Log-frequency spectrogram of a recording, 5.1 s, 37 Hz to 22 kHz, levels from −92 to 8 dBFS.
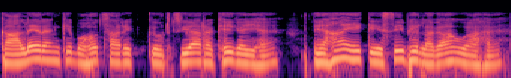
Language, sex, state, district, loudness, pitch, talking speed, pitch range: Hindi, male, Jharkhand, Ranchi, -15 LUFS, 140 Hz, 190 wpm, 135-160 Hz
